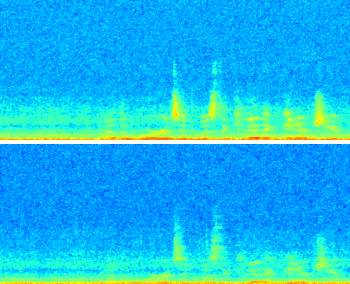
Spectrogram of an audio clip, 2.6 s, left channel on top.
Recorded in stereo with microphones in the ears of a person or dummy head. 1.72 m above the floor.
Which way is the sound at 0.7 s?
70° left (ahead or behind).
